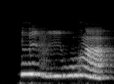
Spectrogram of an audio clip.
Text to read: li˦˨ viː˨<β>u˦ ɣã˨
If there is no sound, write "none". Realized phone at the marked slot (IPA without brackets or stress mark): β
